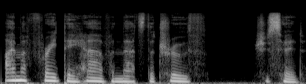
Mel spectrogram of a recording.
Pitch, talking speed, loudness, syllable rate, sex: 140 Hz, 215 wpm, -20 LUFS, 4.7 syllables/s, male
